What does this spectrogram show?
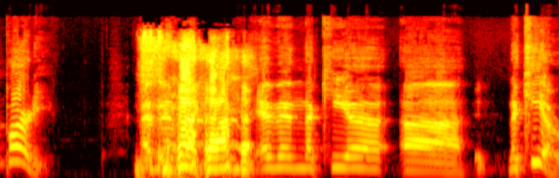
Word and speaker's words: Nakia: And then and then Nakia, right? That's her name? Yeah. Nakia. I think I always say Nakia. It is Nakia.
